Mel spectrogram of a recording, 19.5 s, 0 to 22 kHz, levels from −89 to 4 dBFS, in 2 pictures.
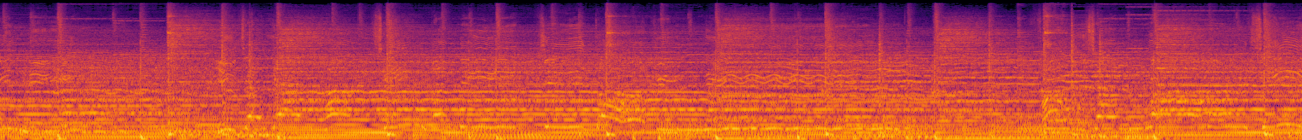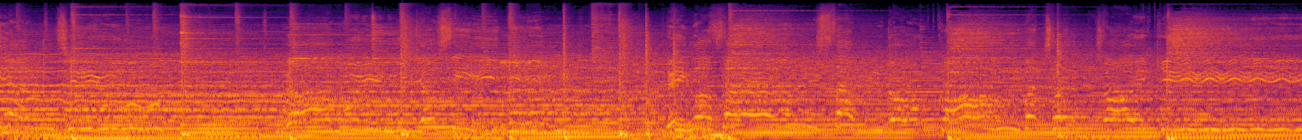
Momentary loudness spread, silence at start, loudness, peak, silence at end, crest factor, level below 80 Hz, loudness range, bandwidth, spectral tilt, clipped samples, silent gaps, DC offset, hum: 3 LU; 0 s; -10 LUFS; 0 dBFS; 0 s; 10 dB; -20 dBFS; 2 LU; over 20 kHz; -4.5 dB/octave; under 0.1%; none; 0.2%; none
